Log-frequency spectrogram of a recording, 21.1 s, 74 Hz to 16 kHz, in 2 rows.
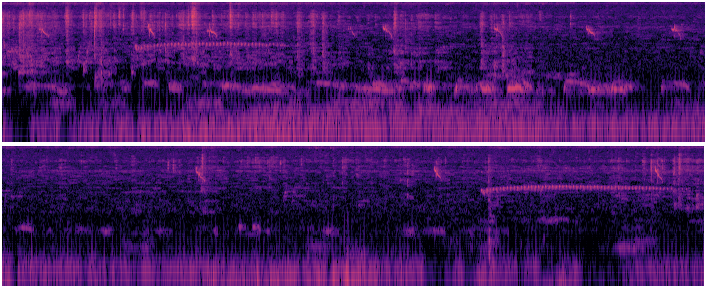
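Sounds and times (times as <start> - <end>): faint dove cooing: 0.0 - 11.1.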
